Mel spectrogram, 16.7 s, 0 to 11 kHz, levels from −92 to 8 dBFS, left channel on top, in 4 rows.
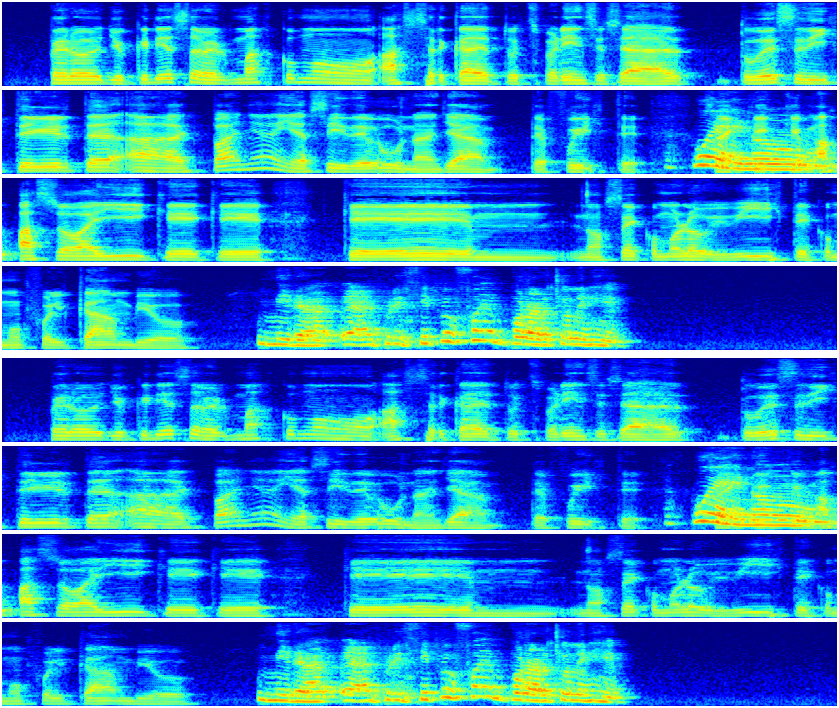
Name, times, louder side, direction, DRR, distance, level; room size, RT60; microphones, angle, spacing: voice 1, 0.2-3.4 3.7-7.4 7.7-13.5, left 5 dB, 55° left, 0.4 m, -28 dB
voice 2, 7.6-8.4 13.8-15.6, equal, 15° right, 1.1 m, -19 dB
6.6 x 2.2 x 3.6 m
head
